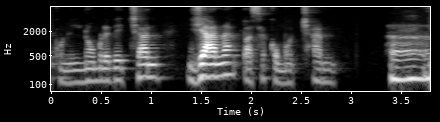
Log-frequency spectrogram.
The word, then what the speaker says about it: Dhyana: en sánscrito con la palabra Dhyana, d h y d a n, Yana. Yana. Que también lo escriben escriben a veces la d h como j, ¿no? Yana o Jana, ¿sí? O Dhyana también se escribe Jana.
